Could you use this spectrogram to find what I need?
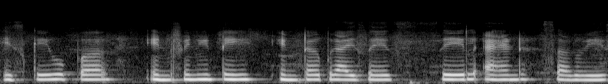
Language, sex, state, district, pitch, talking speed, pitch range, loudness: Hindi, female, Maharashtra, Gondia, 225 Hz, 80 wpm, 215-230 Hz, -13 LUFS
